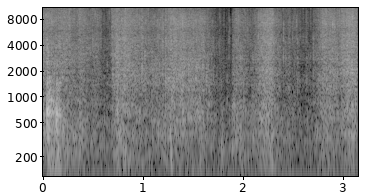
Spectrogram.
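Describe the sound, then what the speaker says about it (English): Plastic bag wrapping on a DX9 Grimlock toy crinkles and rustles continuously up close, with repeated louder crackling bursts as the thin plastic is handled and torn open. "which I guess my little plastic bag here has ripped"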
